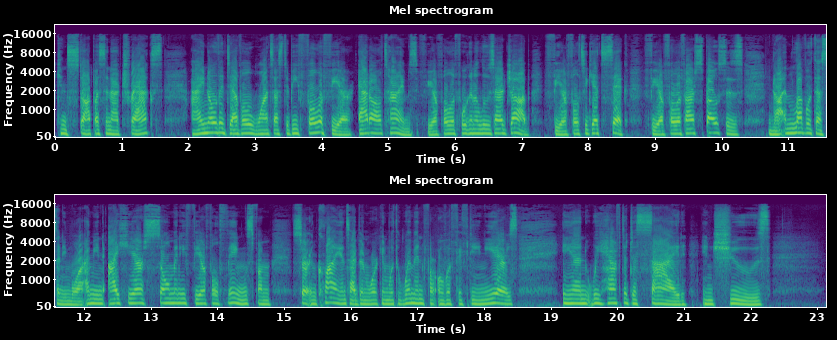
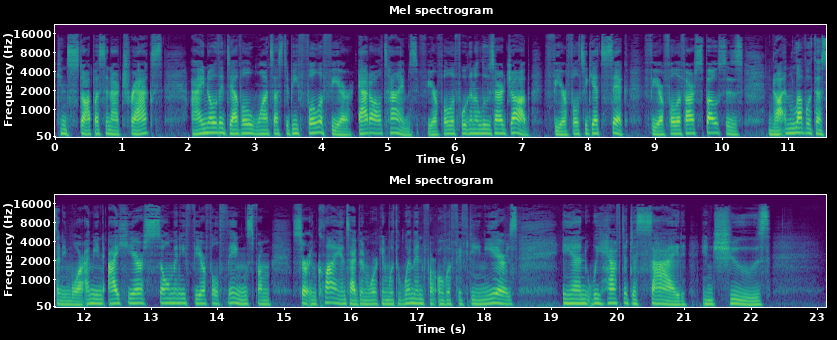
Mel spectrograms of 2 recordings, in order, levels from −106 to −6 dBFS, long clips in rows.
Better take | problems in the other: second | distortion; slight; 10 dB below the speech

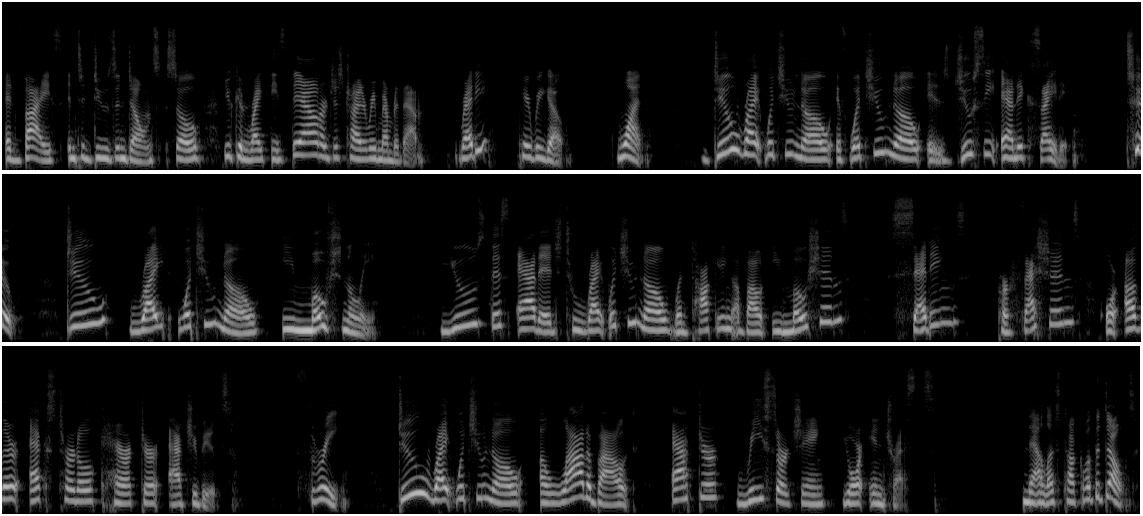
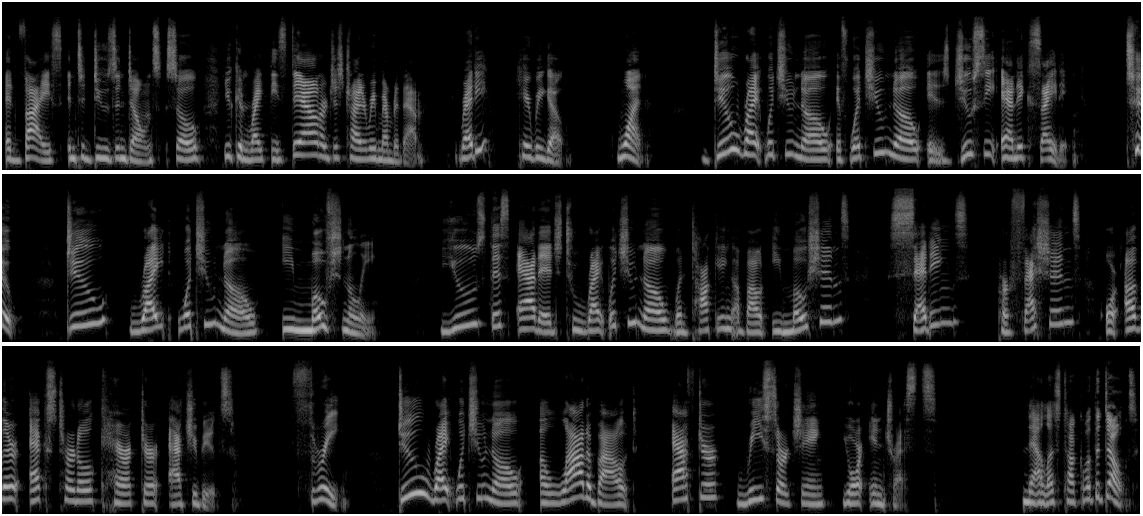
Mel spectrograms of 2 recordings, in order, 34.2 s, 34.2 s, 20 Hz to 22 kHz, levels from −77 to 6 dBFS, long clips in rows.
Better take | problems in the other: second | muffled; very; fading above 2 kHz

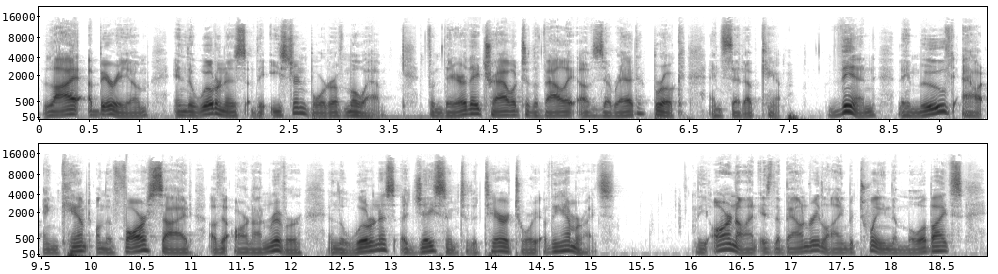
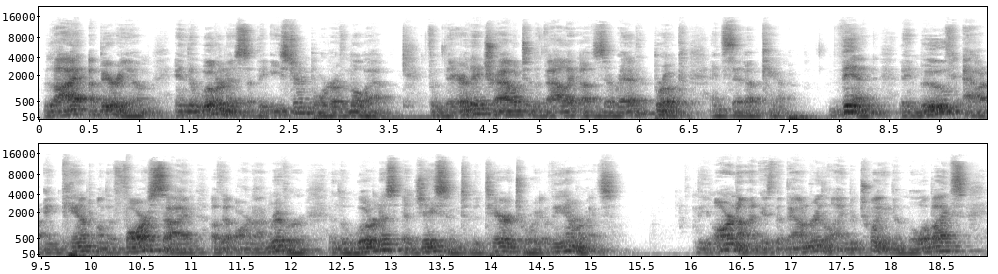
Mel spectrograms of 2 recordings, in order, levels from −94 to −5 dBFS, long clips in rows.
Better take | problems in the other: first | off-mic speech; far // room echo; slight; dies away in 0.4 s

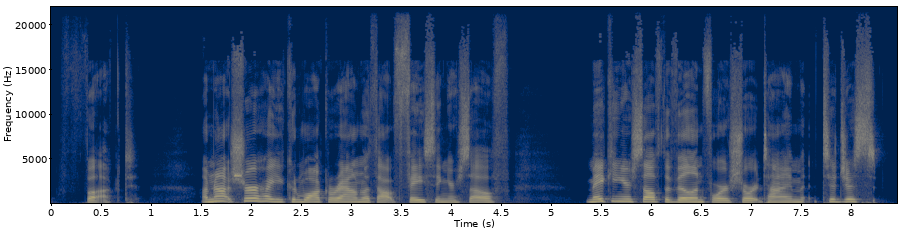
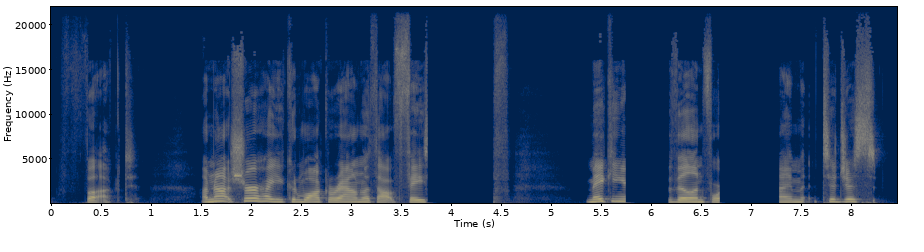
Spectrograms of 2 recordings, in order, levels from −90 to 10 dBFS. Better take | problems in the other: first | audio cutting out; at 4 s for 0.5 s, at 5.5 s and at 6.5 s for 0.5 s

